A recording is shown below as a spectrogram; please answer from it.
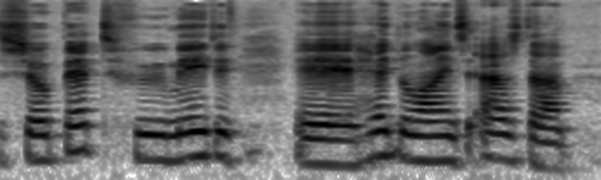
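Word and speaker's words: Choupette: Ramaswamy, and the late Carl Lagerfeld's cat, Chopet, pronounced Chopet, who made headlines as the Met Gala honored the late Chanel designer.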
